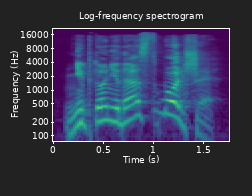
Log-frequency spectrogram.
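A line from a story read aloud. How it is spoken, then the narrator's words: Shouted. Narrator (Russian): крикнул Дин Фелберг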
